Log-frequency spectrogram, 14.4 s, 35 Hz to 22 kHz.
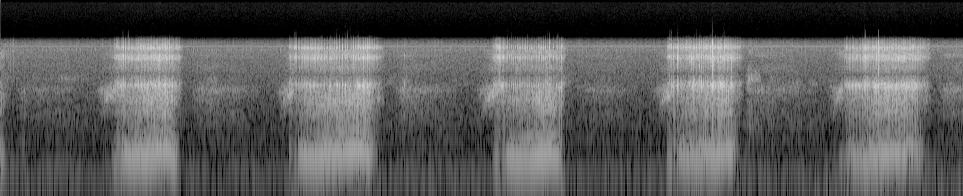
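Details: Adult fiancé snoring: loud, regular, rattling snores on each breath, about 22 a minute, with quiet breathing between; typical adult snoring.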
